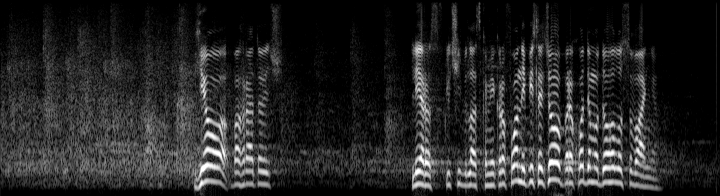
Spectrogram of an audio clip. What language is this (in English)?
Ukrainian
